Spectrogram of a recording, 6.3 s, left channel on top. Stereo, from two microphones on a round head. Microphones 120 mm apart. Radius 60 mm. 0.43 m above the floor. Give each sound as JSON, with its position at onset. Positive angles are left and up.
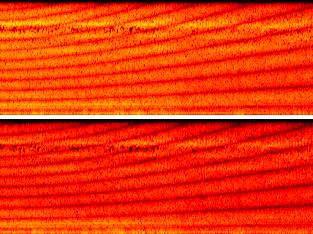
{"t": 0.0, "sound": "a drone", "side_deg": 60}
